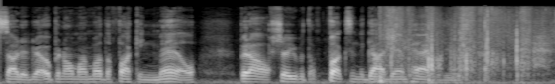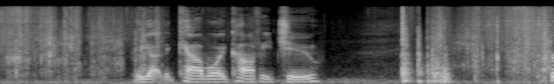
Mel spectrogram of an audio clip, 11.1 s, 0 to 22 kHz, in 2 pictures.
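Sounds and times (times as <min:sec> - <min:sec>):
paper envelope rustling: 0:03.8 - 0:07.3, 0:09.9 - 0:11.0.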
